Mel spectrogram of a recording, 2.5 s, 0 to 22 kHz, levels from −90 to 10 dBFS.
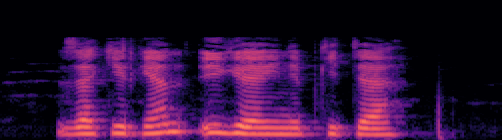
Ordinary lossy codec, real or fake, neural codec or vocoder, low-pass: MP3, 64 kbps; real; none; 7.2 kHz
